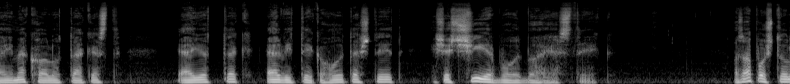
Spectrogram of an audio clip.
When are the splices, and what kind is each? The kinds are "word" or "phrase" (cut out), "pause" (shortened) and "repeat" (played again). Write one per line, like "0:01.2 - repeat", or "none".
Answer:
0:02.6 - pause
0:04.1 - pause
